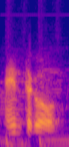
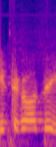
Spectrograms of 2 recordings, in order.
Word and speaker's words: Introd: Dunque, il mio comune si chiama Entrò. – Ah, scusa, ok. – Invece di Introd, Introd si legge in italiano, Entrò vuol dire proprio che deriva dal francese Entrò, vuol dire tra le acque, Entre les eaux.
